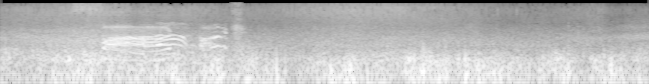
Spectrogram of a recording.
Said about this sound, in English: Them waves are pretty cool. That was actually awesome. I really like that. Cool. So with the noise of that ocean roaring behind us and the absolute pitch blackness of us walking underneath this canopy of trees towards the North Fort, it's actually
